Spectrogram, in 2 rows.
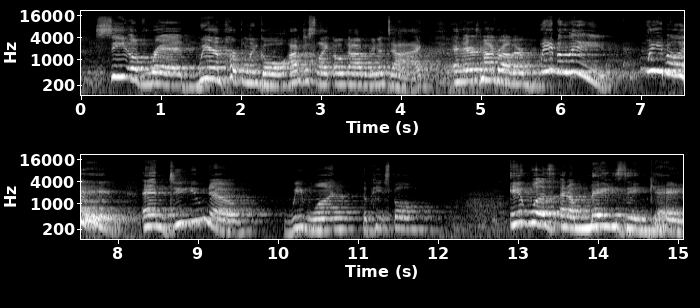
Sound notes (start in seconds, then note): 4.2 laugh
